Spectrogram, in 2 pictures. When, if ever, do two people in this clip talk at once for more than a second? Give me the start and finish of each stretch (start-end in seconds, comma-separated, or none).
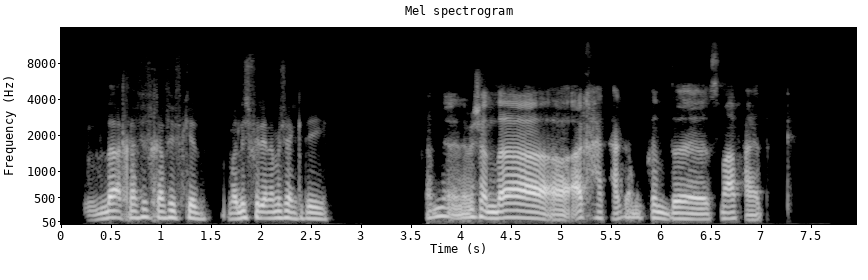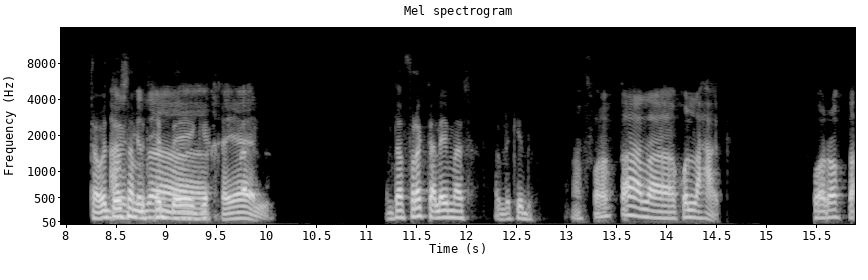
none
